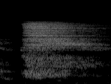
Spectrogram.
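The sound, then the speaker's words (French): A voice imitates a hot ember hissing in water: one sustained, breathy hiss that starts abruptly, holds steady for about a second, then slowly fades, heard alone. “c'est un peu comme, euh, comme un tison que tu mets dans, dans l'eau, tu sais.”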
